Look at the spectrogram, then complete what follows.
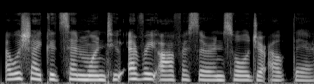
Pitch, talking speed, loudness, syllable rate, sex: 215 Hz, 250 wpm, -17 LUFS, 6.8 syllables/s, female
